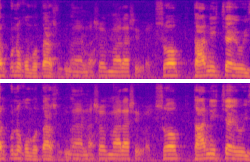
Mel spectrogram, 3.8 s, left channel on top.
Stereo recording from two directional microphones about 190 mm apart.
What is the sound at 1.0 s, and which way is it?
Speech, centre (ahead or behind).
